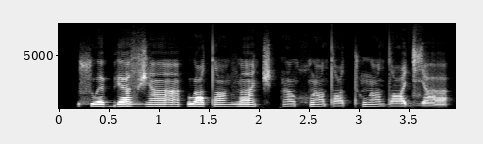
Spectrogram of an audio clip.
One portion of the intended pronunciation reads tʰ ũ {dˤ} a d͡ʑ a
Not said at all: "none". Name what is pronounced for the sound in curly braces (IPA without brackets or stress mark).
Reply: dˤ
